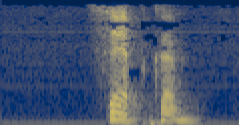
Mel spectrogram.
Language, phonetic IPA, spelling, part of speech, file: Russian, [ˈt͡sɛpkə], цепко, adverb, Ru-цепко.ogg
- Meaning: tenaciously, firmly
